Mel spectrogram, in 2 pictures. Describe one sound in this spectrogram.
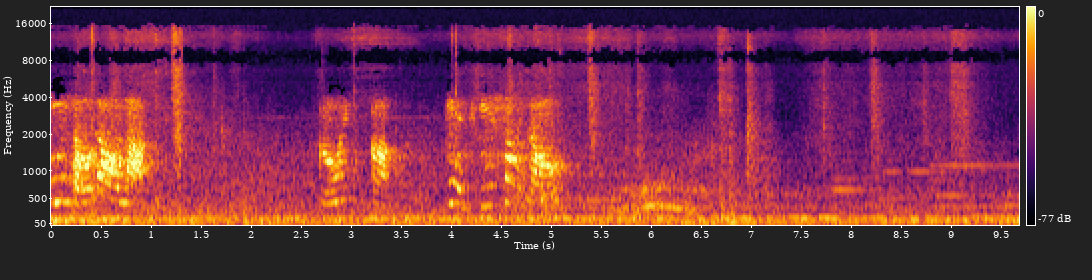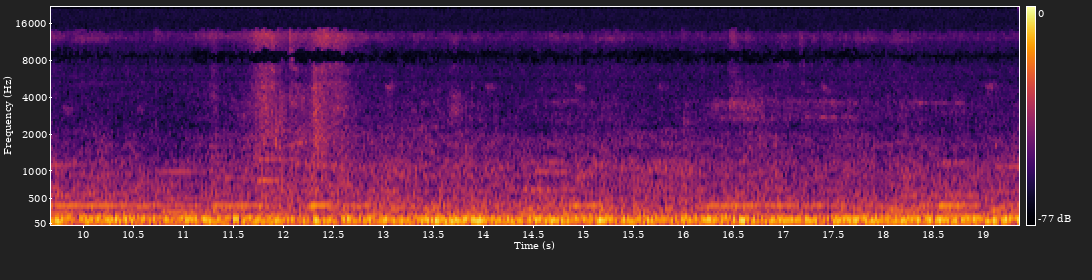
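An elevator hums steadily as it runs.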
